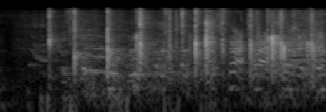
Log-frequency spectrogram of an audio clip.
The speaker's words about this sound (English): You guys are clapping wearily like anyone asked you to clap.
